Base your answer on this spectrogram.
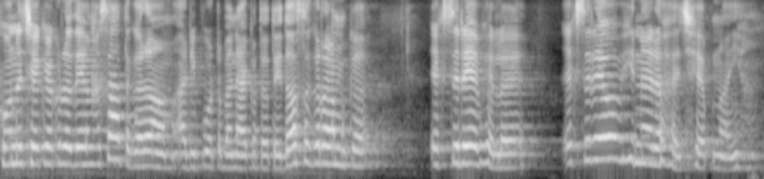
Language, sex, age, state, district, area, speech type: Maithili, female, 18-30, Bihar, Samastipur, rural, spontaneous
